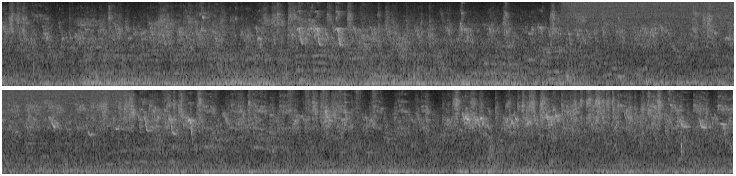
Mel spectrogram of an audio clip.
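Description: Small birds chirping, many short high calls overlapping throughout. A steady high hiss joins in for several seconds in the middle, over a faint low hum.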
